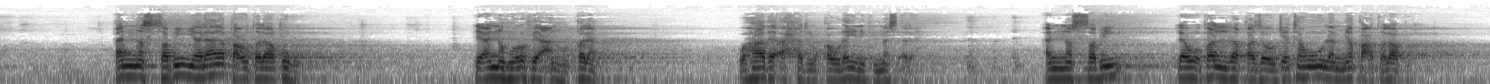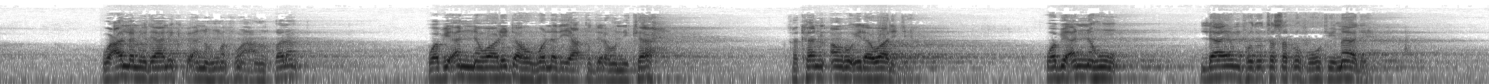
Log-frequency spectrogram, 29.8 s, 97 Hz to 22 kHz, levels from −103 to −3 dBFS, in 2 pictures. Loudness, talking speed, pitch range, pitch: -20 LUFS, 90 wpm, 130-145 Hz, 135 Hz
